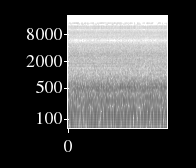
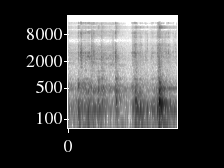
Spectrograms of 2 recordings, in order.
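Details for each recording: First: Whitfield pellet stove, completely cold after sitting, thermostat raised to start it, running in slow mode before feeding: quiet steady low hum and airy rush with no knocks or rattles. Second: Whitfield pellet stove auger with its motor removed, pellets jammed inside the tube and sawdust coming down. Uneven grinding clunks and creaks in bursts as it turns. Auger binding from jammed pellets.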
